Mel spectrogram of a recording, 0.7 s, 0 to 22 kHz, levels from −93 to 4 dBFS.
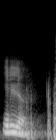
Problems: background sounds at intervals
